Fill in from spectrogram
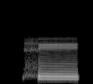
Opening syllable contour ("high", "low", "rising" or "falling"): high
